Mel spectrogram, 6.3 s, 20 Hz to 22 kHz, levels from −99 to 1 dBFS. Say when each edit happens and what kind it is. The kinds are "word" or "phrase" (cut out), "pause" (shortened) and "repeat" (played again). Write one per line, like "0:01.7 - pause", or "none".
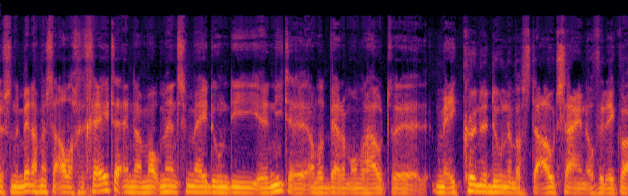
0:01.6 - phrase

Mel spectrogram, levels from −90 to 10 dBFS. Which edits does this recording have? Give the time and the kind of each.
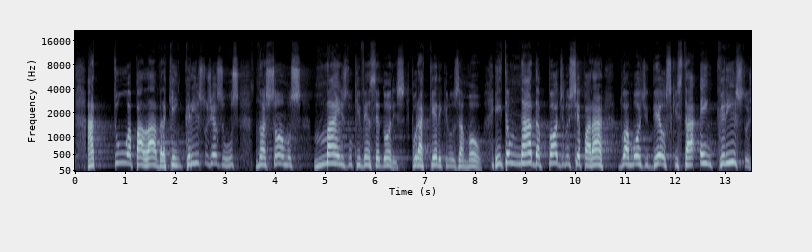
0:06.7 - pause

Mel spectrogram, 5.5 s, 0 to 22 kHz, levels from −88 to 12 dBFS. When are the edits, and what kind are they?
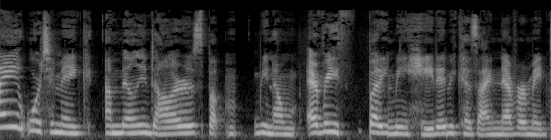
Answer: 0:03.9 - word
0:04.5 - word

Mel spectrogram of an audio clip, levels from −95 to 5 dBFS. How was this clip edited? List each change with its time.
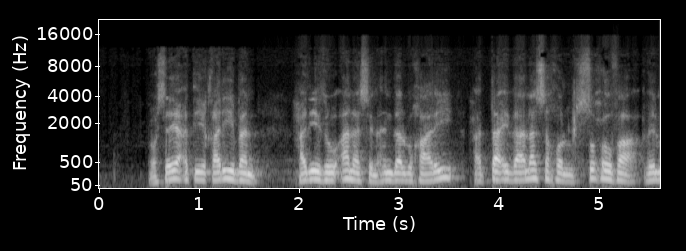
0:03.6 - pause

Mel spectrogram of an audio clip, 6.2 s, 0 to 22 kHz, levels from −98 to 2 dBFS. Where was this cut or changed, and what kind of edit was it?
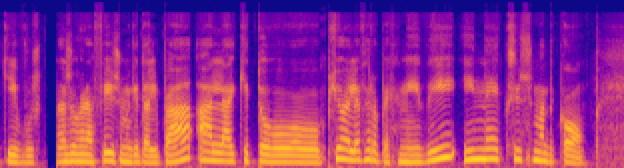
none

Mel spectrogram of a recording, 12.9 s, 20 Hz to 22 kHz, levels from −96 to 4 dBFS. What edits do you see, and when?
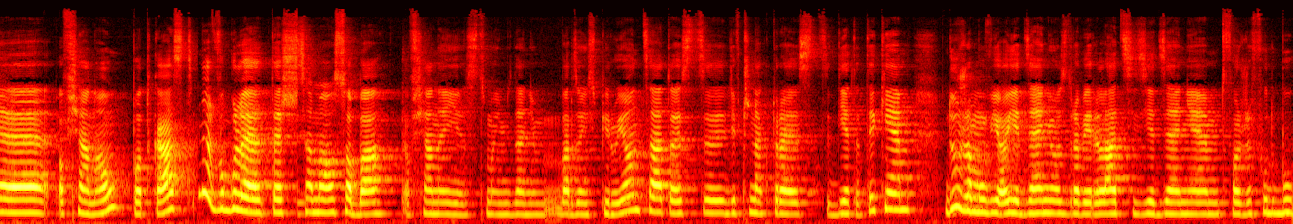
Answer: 0:03.0 - word
0:04.0 - word

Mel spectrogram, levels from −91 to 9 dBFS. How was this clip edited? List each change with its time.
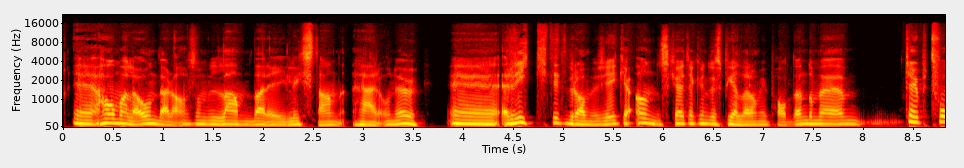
0:03.6 - pause

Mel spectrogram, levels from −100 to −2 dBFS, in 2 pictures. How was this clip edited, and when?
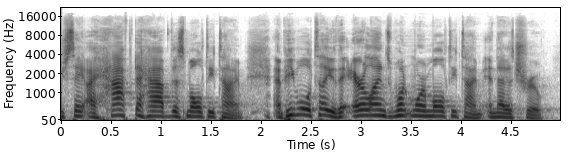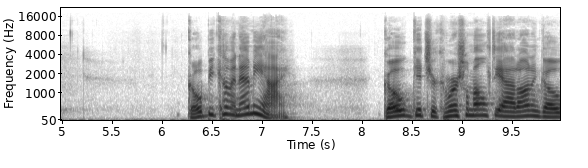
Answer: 0:04.5 - word

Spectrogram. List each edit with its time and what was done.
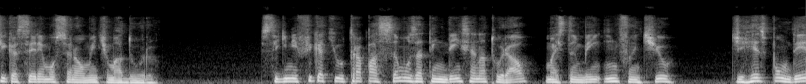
none

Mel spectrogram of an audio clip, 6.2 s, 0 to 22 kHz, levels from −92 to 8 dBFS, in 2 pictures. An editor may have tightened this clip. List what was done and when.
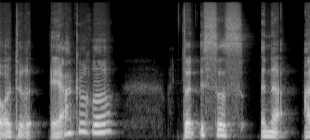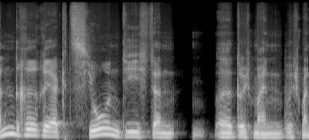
none

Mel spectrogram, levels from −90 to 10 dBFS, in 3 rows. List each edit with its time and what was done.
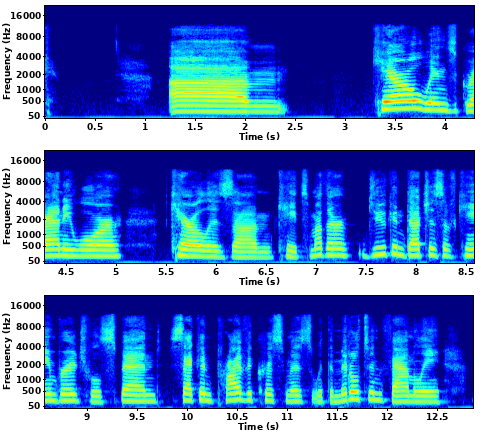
0:02.9 - pause
0:05.4 - pause
0:07.4 - pause
0:09.8 - pause

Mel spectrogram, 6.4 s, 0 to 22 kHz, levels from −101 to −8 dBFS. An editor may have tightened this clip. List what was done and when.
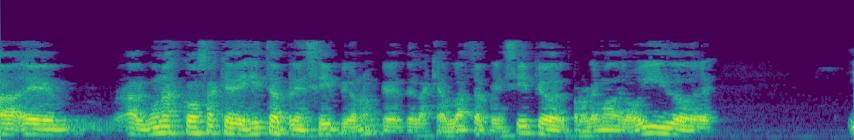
none

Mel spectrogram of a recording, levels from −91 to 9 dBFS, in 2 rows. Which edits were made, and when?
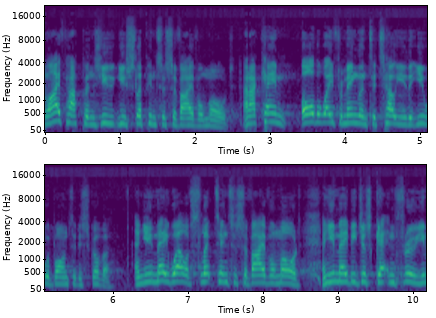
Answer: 0:02.6 - pause
0:06.1 - pause

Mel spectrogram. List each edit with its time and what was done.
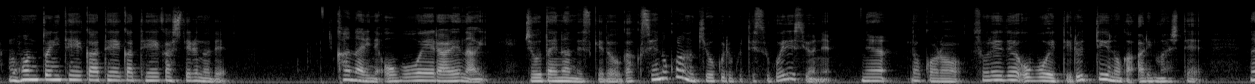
0:05.1 - pause
0:08.4 - pause
0:09.7 - pause

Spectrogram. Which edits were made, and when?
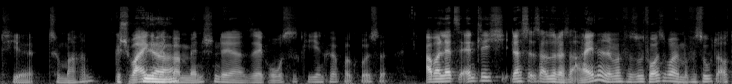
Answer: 0:03.2 - phrase
0:05.1 - word
0:06.4 - word

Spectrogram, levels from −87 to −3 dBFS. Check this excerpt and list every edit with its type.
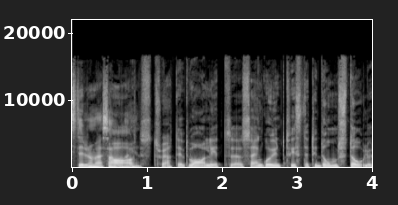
0:00.9 - word
0:01.5 - word
0:02.8 - word

